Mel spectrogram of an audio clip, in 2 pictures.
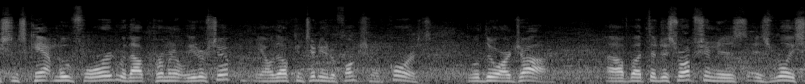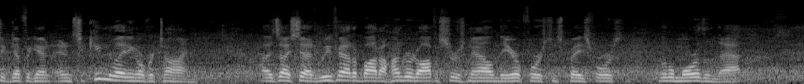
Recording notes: from the floor of the Air Force Association’s annual Air, Space, Cyber conference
